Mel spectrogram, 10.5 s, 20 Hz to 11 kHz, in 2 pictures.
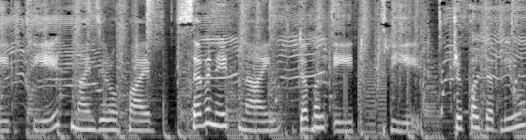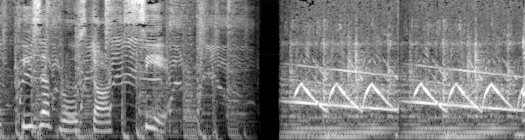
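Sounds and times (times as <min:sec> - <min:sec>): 
speech: 0:00.0 - 0:07.1
police siren whooping: 0:08.1 - 0:10.4.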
